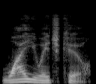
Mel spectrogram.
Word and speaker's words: yucca: generally it's pronounced as yuhq. The emphasis is usually placed on the first syllable with a short uh sound followed by a slightly longer coup sound.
